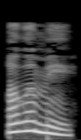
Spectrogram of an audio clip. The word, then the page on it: ಅವಾಮ: avāma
